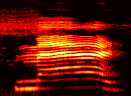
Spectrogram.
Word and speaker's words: made: यहाँ आपने इन एग्जाम्पलों में देखा, लास्ट में जो ई आया है, इस ई लेटर का कोई प्रोनाउंसिएशन, कोई उच्चारण नहीं हो रहा है। और ए का जो प्रोनाउंसिएशन है, ए का जो उच्चारण है वो ए में किया जा रहा है।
